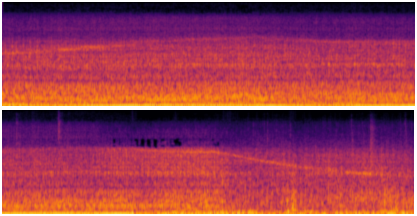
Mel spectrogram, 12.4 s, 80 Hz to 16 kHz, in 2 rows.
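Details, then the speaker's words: Stock 7.3 Powerstroke diesel with rebuilt, upgraded larger later-model turbo and 4- or 5-inch exhaust only, warming up: steady deep idle with a faint high whistle rising then falling, clean turbo spool. Normal idle. "We're letting the truck warm up here. I'm gonna give it a little bit of gas when I leave here, and we'll see how she performs."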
